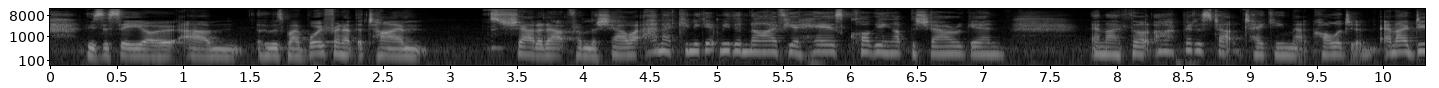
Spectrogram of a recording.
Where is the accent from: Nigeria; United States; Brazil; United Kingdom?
Brazil; now in Australia; I was born in Brazil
